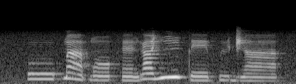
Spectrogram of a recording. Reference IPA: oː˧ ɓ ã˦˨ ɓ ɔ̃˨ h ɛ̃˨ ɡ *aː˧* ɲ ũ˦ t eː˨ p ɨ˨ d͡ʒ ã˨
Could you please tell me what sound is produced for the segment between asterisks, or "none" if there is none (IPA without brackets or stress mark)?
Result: a˧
